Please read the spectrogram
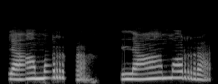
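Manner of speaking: लामर्रा read as Tajweed example; Quranic recitation demo. Shown as a demonstration. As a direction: recite लामर्रा with no nasal hum, r joined. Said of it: "जब भी आपको ... लाम दिखे या".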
